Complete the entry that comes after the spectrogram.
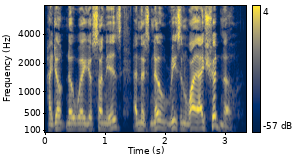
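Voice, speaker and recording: A man's voice: mid-range voice, brisk, no echo, studio quality, voice pushed up, lightly acted. A man reading an audiobook, voicing an indignant young woman who stands up defiantly to a bully. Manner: defiant, stammering under pressure.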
